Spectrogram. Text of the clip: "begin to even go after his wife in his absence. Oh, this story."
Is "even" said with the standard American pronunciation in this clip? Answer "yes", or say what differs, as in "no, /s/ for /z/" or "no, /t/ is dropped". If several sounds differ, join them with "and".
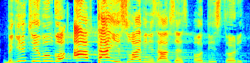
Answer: no, /b/ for /v/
